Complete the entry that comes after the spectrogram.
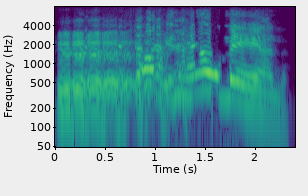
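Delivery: laughing exasperation. Real, not acted. Exasperated at the rival's opinion.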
